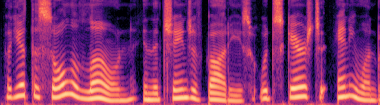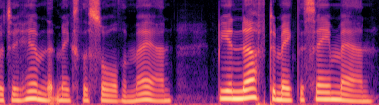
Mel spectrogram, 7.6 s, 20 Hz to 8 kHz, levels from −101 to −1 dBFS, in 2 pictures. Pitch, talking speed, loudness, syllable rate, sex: 195 Hz, 245 wpm, -16 LUFS, 5.9 syllables/s, female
